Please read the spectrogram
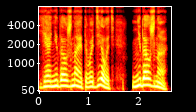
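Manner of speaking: plain reading voice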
